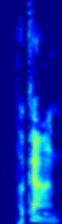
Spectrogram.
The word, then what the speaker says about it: pecan: Not even pecan. It's pecan. – Oh, pecan. – It's almost like one syllable.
